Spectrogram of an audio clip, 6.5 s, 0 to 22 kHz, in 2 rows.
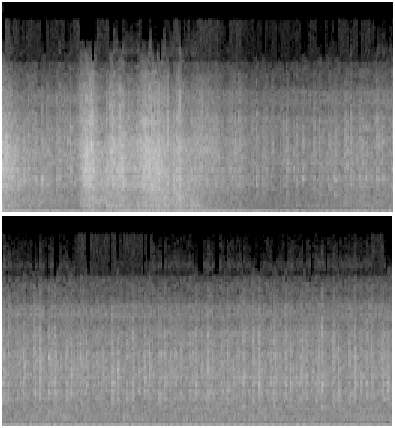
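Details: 1974 International pickup just refitted with new exhaust (muffler cut off, pipe added), first start: engine rumbles up then settles into a smooth, deep, steady idle through glasspacks, no knock or miss; doesn't sound horrible.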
